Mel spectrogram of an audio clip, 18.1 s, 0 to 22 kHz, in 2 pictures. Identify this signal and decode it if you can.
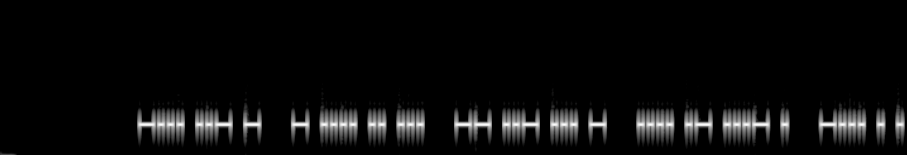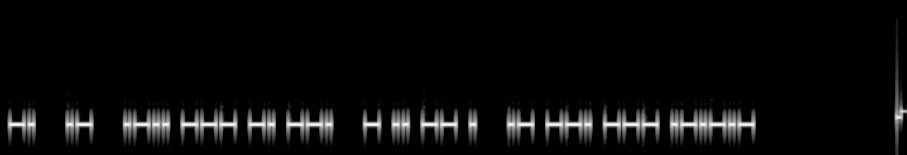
Morse code, heard as a keyed tone, about 25 wpm, 700 Hz. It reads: BUT THIS MUST HAVE BEEN A LONG TIME AGO.
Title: Sentences from Top 1000 Words - Review Part 3 - 25wpm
